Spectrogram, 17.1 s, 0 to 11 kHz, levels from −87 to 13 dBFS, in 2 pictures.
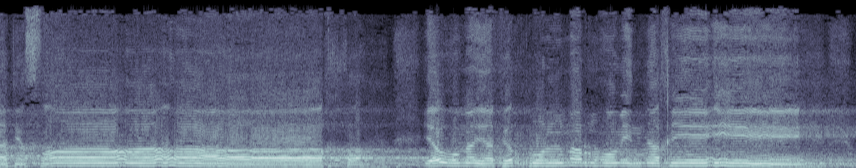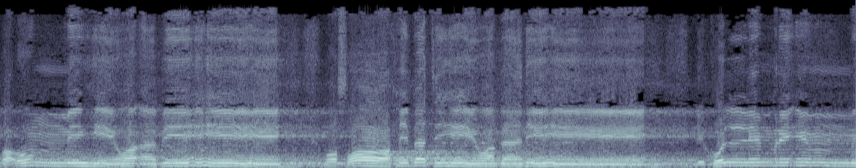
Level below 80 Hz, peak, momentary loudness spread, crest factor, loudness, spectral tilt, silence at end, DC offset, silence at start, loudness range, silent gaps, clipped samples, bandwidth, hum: -44 dBFS; 0 dBFS; 8 LU; 8 dB; -9 LUFS; -5.5 dB/octave; 0 s; under 0.1%; 0 s; 3 LU; none; 0.3%; 11 kHz; none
